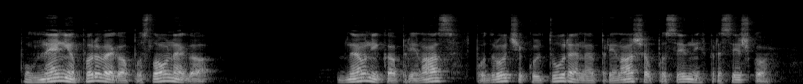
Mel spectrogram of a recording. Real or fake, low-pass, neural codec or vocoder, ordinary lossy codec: fake; 10.8 kHz; vocoder, 24 kHz, 100 mel bands, Vocos; MP3, 64 kbps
